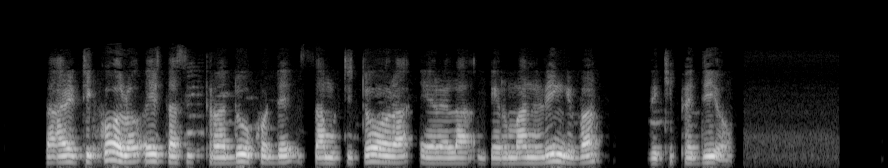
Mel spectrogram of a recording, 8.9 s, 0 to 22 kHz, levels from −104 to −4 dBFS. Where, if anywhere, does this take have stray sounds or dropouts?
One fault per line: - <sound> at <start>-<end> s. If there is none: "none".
none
